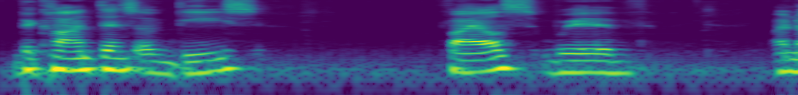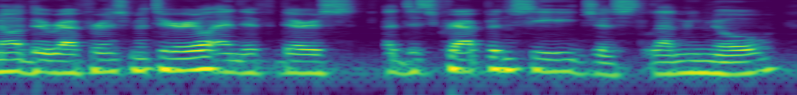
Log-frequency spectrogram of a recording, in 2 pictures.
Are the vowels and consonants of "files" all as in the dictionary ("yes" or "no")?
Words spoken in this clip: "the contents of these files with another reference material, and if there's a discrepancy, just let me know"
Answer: no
